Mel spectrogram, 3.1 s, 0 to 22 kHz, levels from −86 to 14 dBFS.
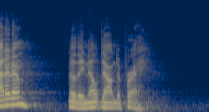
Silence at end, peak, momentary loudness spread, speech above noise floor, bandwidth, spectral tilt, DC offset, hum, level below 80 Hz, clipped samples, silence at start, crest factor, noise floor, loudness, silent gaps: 0.9 s; -4 dBFS; 15 LU; 47 dB; 11 kHz; -6.5 dB/octave; under 0.1%; none; -56 dBFS; under 0.1%; 0 s; 18 dB; -67 dBFS; -22 LUFS; none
